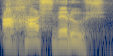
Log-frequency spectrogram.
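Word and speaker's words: אחשורוש: That's how most people pronounce that. A good Hebrew would pronounce it Ahashverosh. Ahashverosh. And me being a good Hebrew wannabe is going to pronounce his name Ahashverosh, because that's his name, Ahashverosh.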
